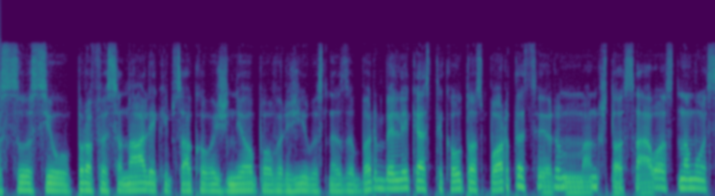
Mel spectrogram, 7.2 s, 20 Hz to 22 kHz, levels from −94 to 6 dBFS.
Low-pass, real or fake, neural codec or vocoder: 9.9 kHz; real; none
